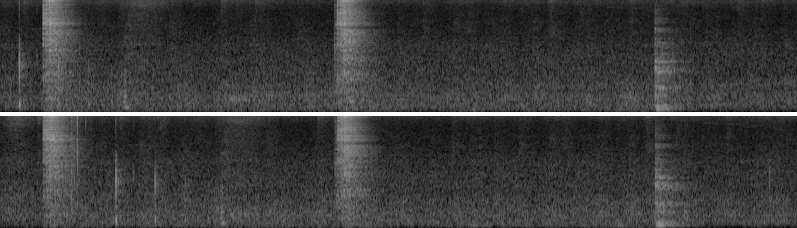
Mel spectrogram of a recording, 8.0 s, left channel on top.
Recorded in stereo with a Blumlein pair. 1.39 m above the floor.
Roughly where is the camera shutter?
Ahead left.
